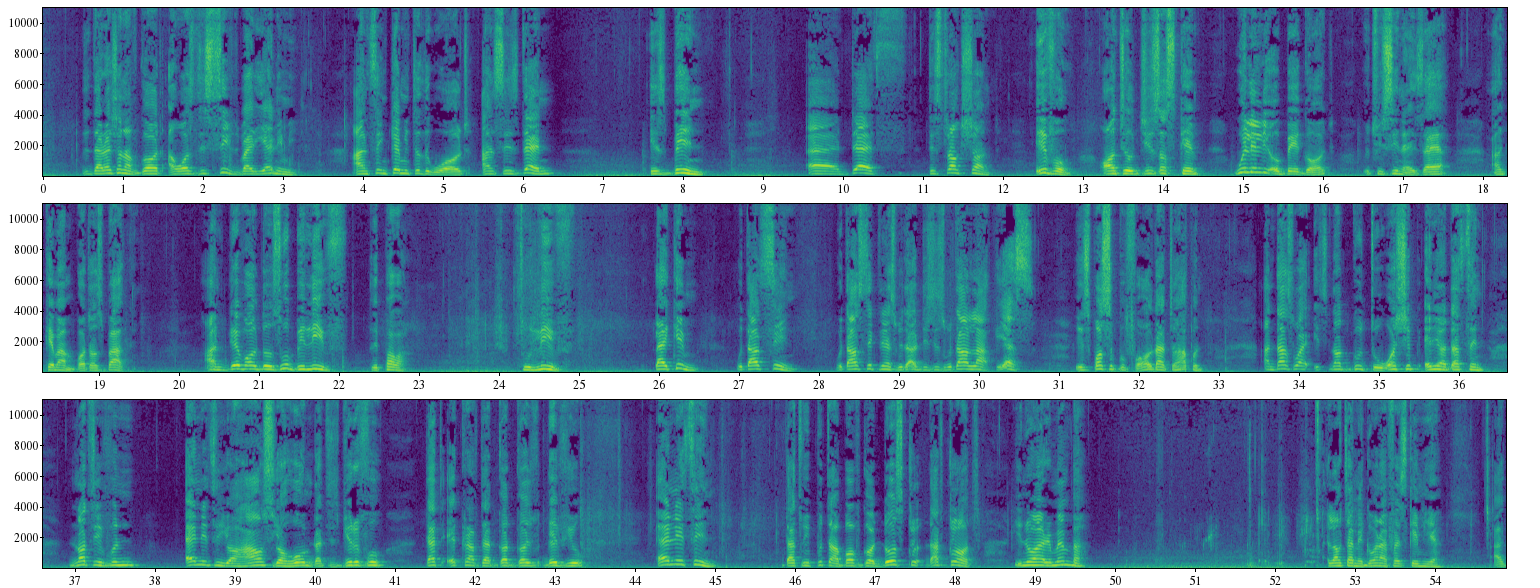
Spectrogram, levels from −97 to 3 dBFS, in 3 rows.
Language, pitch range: English, 135-210 Hz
